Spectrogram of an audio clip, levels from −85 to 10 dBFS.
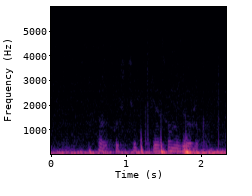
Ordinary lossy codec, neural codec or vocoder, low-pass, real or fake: none; vocoder, 44.1 kHz, 128 mel bands, Pupu-Vocoder; 5.4 kHz; fake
